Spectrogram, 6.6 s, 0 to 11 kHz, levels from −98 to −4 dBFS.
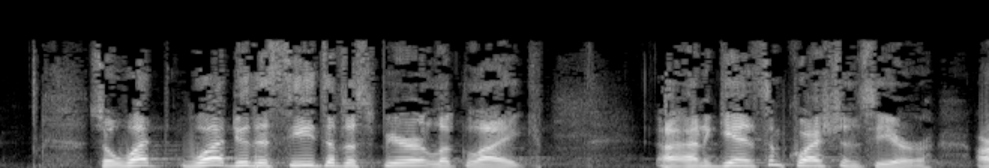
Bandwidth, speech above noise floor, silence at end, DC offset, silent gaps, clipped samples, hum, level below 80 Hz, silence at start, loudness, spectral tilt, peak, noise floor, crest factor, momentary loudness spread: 8.6 kHz; 37 dB; 0 s; under 0.1%; none; under 0.1%; none; -66 dBFS; 0.65 s; -20 LUFS; -5.5 dB/octave; -2 dBFS; -57 dBFS; 18 dB; 9 LU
